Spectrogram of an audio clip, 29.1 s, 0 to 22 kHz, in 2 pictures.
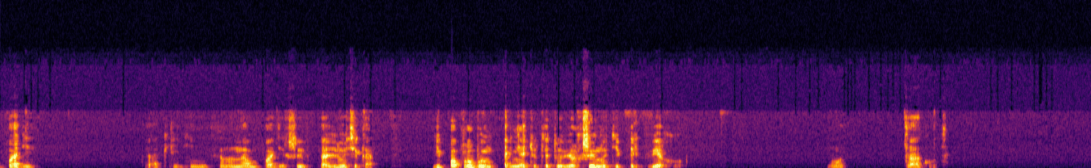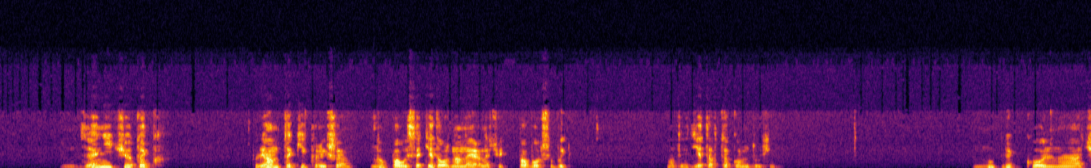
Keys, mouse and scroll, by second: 0.3 alt+middle click, 2.3 KP_1, 3.7 shift+middle click, 8.3 click, 9.6 click, 12.5 middle click, 18.6 click, 20.4-21.0 scroll down 4, 21.0 middle click, 22.3-23.8 scroll up 1, 23.8 scroll up 2, 25.8 middle click.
